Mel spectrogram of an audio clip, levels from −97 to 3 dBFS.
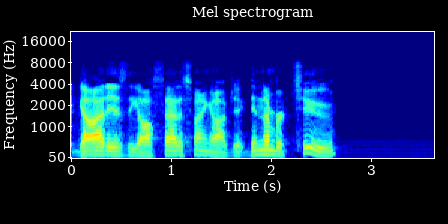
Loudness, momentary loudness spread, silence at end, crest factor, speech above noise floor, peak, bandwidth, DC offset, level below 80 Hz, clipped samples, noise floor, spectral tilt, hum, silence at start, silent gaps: -38 LUFS; 11 LU; 1 s; 20 dB; 49 dB; -18 dBFS; 8.4 kHz; under 0.1%; -82 dBFS; under 0.1%; -86 dBFS; -6 dB/octave; none; 0.05 s; none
